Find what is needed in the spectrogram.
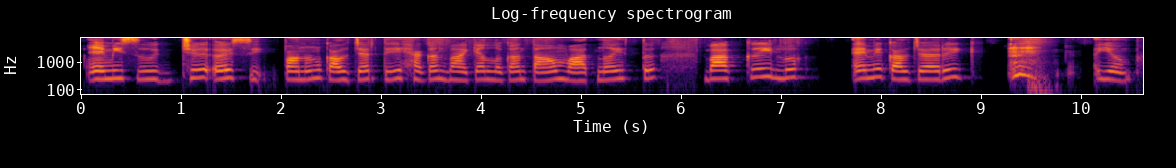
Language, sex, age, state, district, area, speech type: Kashmiri, female, 18-30, Jammu and Kashmir, Kulgam, rural, spontaneous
